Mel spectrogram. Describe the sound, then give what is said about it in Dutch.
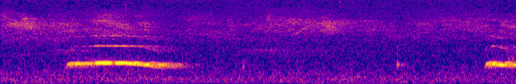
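A tawny owl, calling for several days in a city centre, hoots over a quiet, hissy background: one drawn-out, slightly wavering hoot, a short faint note, then another hoot starting at the end, with no one talking. “Dat is een bosuil. Die roept nu al een paar dagen.”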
